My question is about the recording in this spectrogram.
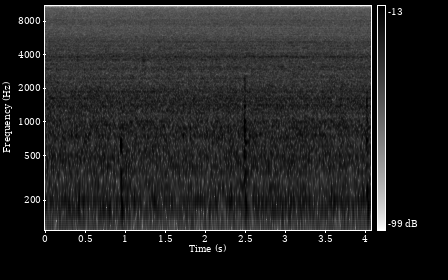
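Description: Steady background hiss with two faint light taps, about a second in and again midway, from a spoon turning pasta and tuna in an enamel baking dish.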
